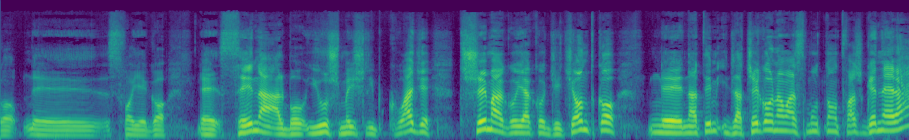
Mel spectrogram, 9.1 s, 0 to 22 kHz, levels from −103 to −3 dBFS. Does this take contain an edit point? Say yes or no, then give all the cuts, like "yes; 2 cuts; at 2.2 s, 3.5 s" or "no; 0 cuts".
no; 0 cuts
